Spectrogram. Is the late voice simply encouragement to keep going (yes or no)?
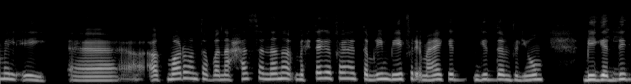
yes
